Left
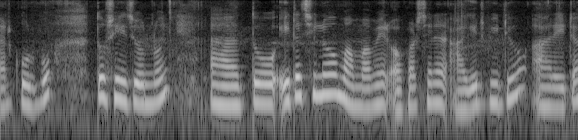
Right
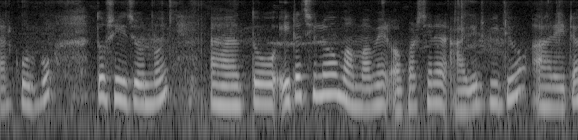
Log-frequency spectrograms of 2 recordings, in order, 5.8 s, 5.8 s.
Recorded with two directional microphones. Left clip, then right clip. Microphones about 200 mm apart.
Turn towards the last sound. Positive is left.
turn(degrees=20)  # may be behind; listen again after turning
